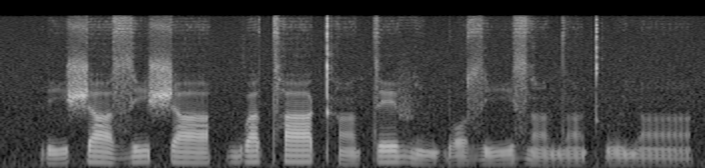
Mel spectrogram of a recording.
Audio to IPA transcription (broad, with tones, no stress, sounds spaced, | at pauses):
ɾ i˨˦ ʃ a˦˨ z i˦ ʃ a˦ | ɡʷ a˦ tʰ aː˦ kʰ ã˨ t e˦ v ĩ˨ ɡ͡b ɔ˨ z iː˨˦ z ã˨ d ã˨ kʼ u˨ j ã˨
